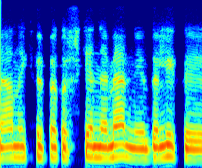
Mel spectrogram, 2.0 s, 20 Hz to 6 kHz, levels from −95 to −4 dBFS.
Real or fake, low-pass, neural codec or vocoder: real; 5.4 kHz; none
